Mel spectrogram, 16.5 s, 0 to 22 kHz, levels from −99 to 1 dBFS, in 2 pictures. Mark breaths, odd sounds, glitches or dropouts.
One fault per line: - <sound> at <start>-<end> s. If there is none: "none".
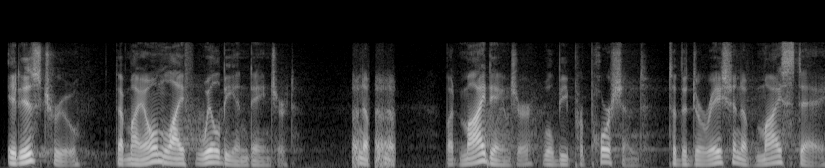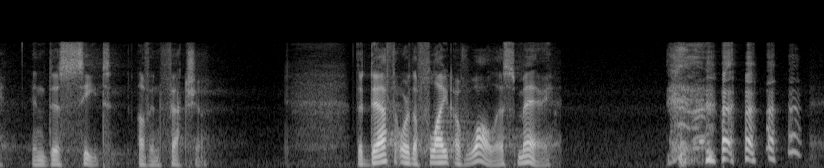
- laugh at 3.5-4.0 s
- laugh at 14.9-16.3 s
